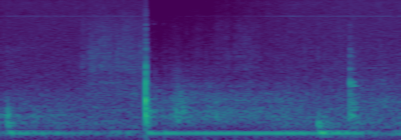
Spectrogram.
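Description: A gavel knocks once on a wooden block.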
